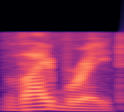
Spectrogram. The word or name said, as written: vibrate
